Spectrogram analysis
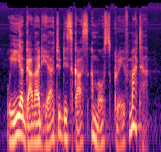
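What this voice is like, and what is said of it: Carefully enunciated, mixed Kenyan-British accent. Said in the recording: “enunciating every word in an accent which defied categorization. Just when you were sure he was speaking the Queen's English, the mayor veered off center, exposing what sounded like Luo roots. Even then, there was the giveaway Kariobangi accent with its slow vowels and incongruent hard consonants.”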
